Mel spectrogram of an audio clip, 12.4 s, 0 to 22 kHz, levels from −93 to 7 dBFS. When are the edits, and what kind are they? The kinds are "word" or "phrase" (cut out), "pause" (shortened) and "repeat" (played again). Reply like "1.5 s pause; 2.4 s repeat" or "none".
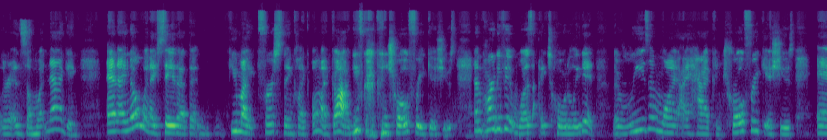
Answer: none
